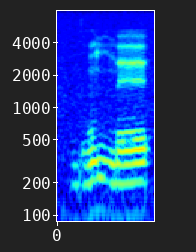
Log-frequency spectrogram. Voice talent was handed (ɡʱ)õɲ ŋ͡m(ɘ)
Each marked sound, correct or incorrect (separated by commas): correct, incorrect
